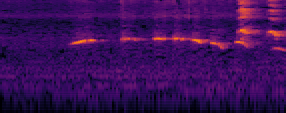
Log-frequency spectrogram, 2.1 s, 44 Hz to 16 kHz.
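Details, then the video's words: Hwamei (samyong, garuwa), described as a bird of 1001 voices, giving a short series of clear, slurred whistles at steady pitch that dip at the ends, with a brighter note near the close. "KICAU BURUNG SAMYONG //GARUWA 1001 SUARA"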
